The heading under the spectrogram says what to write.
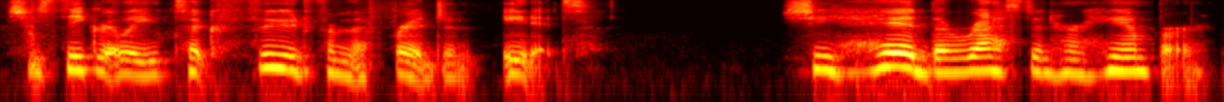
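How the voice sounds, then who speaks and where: A woman reading a children's storybook aloud expressively and gently, with chatty asides to young listeners. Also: medium pitch, measured pace. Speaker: children's author reading own book aloud.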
